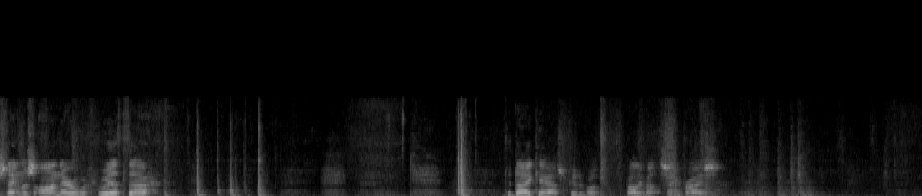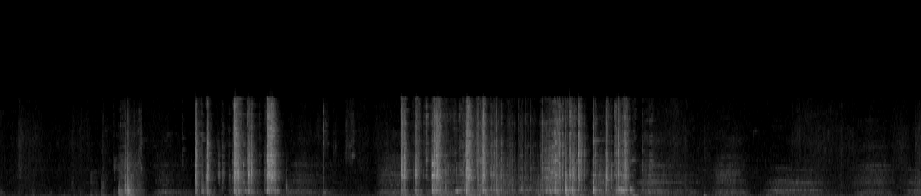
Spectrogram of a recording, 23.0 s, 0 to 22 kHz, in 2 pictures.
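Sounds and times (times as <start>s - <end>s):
scrap brass clinking: 14.0s - 15.2s, 16.6s - 19.6s.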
